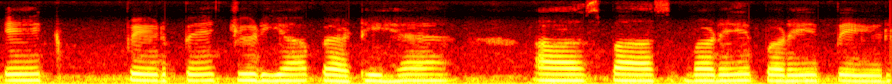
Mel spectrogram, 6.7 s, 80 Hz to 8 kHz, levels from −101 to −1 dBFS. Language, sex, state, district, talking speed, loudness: Hindi, female, Punjab, Pathankot, 100 wpm, -13 LUFS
